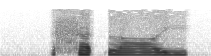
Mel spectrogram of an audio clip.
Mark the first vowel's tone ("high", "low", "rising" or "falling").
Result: high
